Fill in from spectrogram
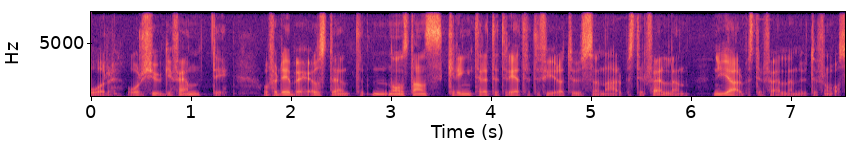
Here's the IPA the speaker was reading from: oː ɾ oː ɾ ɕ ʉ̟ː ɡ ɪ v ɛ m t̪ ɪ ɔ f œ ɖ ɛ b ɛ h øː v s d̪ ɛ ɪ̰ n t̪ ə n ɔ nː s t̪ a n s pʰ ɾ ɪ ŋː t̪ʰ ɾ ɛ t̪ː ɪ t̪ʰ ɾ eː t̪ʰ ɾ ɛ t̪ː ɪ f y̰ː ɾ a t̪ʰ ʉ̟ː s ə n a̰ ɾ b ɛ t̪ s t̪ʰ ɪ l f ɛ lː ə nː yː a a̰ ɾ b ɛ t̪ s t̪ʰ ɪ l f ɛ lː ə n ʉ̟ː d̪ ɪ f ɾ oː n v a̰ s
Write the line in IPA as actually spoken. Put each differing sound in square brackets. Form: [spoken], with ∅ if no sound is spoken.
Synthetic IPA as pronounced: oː ɾ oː ɾ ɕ ʉ̟ː ɡ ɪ [f] ɛ m t̪ ɪ ɔ f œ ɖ ɛ b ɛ h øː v s d̪ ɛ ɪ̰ n t̪ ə n ɔ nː s t̪ a n s [kʰ] ɾ ɪ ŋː t̪ʰ ɾ ɛ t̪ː ɪ t̪ʰ ɾ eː t̪ʰ ɾ ɛ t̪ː ɪ f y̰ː ɾ a t̪ʰ ʉ̟ː s ə n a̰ ɾ b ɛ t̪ s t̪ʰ ɪ l f ɛ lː ə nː yː a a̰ ɾ b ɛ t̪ s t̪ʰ ɪ l f ɛ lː ə n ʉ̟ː [t̪] ɪ f ɾ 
